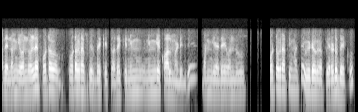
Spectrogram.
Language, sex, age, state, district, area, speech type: Kannada, male, 30-45, Karnataka, Udupi, urban, conversation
